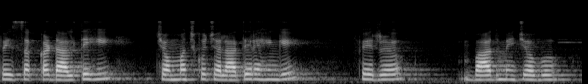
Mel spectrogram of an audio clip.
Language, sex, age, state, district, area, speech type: Hindi, female, 30-45, Madhya Pradesh, Balaghat, rural, spontaneous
